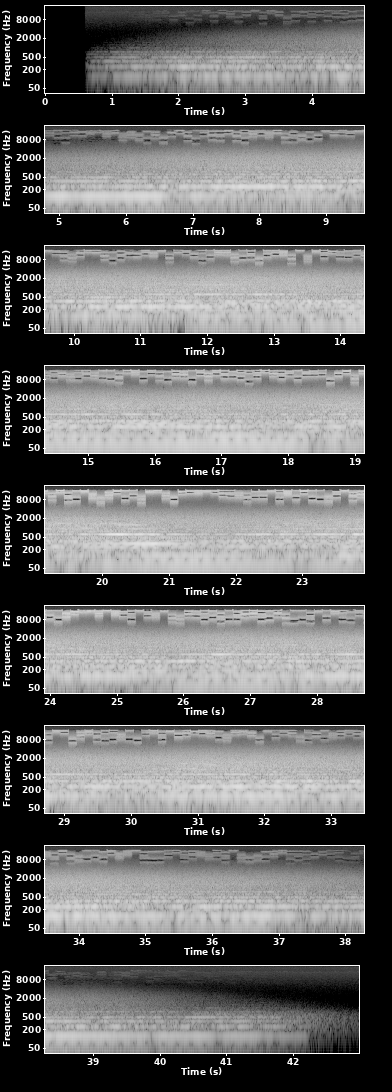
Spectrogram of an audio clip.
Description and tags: Drone Ambient Glitch
Drone, ambient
